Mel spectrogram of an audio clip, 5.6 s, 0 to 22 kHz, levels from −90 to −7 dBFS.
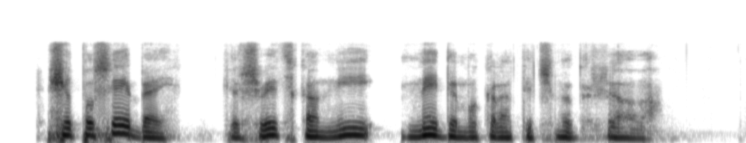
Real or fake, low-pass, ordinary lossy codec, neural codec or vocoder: fake; 7.2 kHz; none; codec, 44.1 kHz, 2.6 kbps, SNAC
